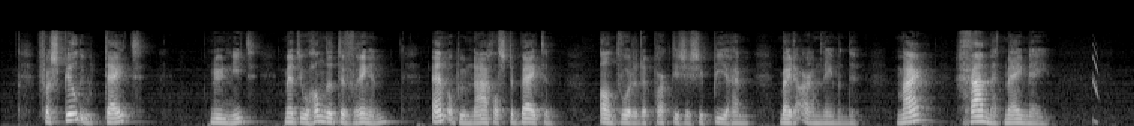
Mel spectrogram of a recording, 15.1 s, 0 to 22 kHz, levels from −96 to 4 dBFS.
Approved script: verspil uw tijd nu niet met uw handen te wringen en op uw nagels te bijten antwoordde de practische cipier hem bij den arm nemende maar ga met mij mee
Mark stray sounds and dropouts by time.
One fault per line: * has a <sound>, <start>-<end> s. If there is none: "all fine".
* has a chirp, 14.6-14.6 s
